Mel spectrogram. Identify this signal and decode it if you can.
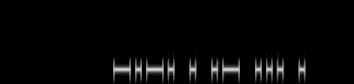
Morse code, heard as a keyed tone, about 22 wpm, 700 Hz. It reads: CEASE
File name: 5 Letter Words - First 3 Letters Given - 22wpm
